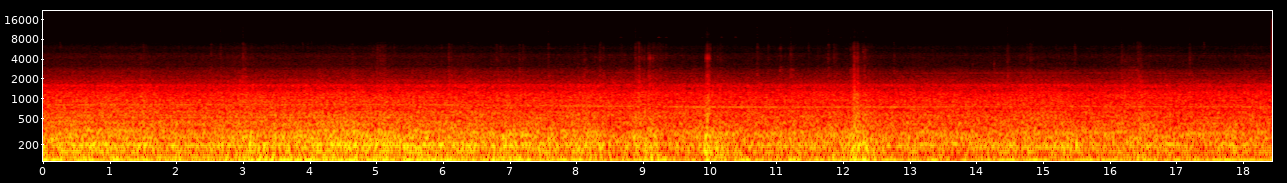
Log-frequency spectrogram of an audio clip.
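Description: A vehicle's engine hums steadily from inside the cab as it drives along.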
